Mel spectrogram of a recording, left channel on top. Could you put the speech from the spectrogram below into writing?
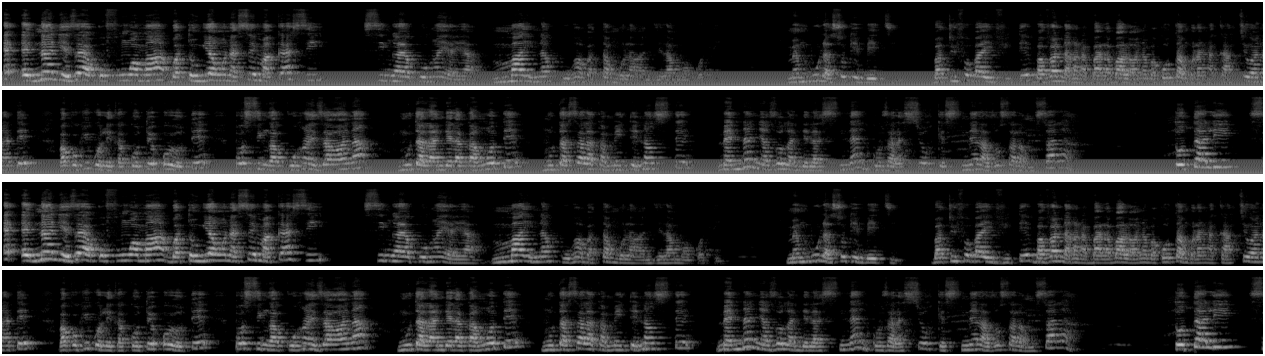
nani eza ya kofungwama batongi yango na se makasi singa ya courant yaya mai na courant batambolaka nzela moko te me mbula soki ebeti bato ifo baevite bavandaka na balabala wana bakotambola na quartier wana te bakoki koleka kote oyo te mpo singa courant eza wana mutu alandelaka yango te mutu asalaka maintenance te me nani azolandela SNEL kozala sur ke SNEL azosala mosala totali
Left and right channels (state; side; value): noise; left; hum, 8 dB below the sound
